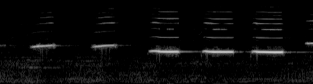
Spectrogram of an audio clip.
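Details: Whistled-style song of a Campo troupial in Brazil: two short mid-pitched whistles, then three longer, steady, lower whistles in a regular rhythm.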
